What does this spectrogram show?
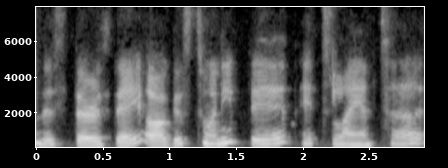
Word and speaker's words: Atlanta: which is coming to Atlanta this Thursday, August 25th. Atlanta, as we out of towners say it. Atlanta is how the locals say it.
